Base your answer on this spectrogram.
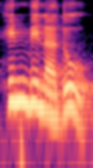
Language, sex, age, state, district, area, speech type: Kannada, female, 30-45, Karnataka, Udupi, rural, read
